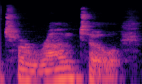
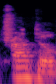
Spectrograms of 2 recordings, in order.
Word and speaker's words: Toronto: You sort of butcher that first, just like people from Milwaukee say Milwaukee. We just we get rid of that. I never noticed that about. It's very interesting. We just sort of get rid of that first syllable. We just sort of slur it like we're drunk. And yeah, it's true. It's very true. And Toronto because you're just tired of that syllable. You're just tired of it.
